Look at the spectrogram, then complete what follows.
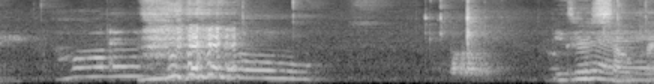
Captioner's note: laughs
